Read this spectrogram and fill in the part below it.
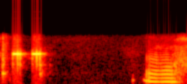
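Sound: telephone call being dialed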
